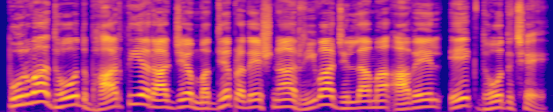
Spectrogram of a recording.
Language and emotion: Gujarati, neutral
